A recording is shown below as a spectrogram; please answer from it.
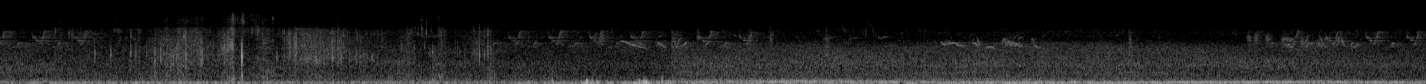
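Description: Outdoor creekside ambience: a steady low rumble with two sharp knocks about six seconds in, and faint bird chirps in the second half.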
